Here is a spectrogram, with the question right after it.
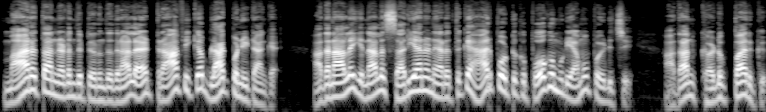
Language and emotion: Tamil, angry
